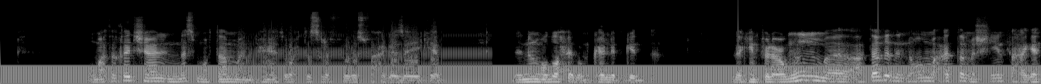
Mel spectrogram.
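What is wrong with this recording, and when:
mains buzz 60 Hz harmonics 14 −28 dBFS
0:02.36–0:04.92: clipping −20 dBFS
0:07.38: click −11 dBFS
0:08.78: click −9 dBFS

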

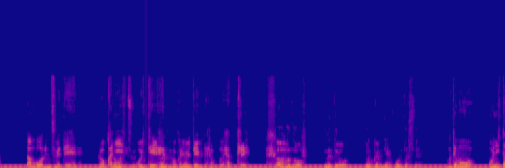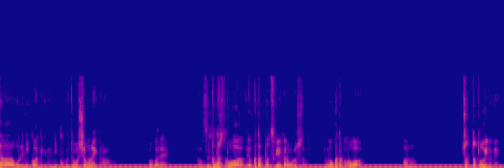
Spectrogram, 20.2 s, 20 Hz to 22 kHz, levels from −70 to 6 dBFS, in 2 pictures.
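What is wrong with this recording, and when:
mains hum 60 Hz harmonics 8 −31 dBFS
0:02.91: click −6 dBFS

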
